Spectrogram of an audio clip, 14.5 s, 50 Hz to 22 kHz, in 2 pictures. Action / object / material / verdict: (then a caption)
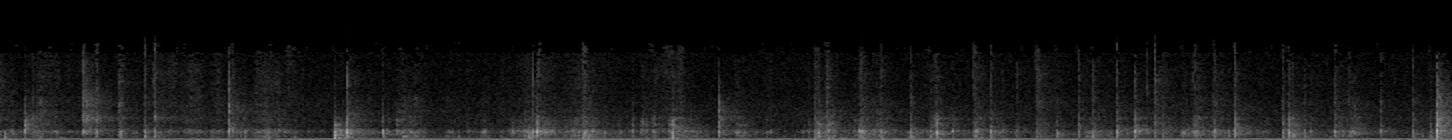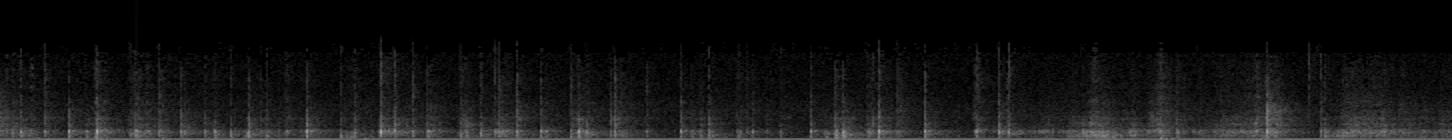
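tap / kraft paper snack pouch / kraft paper / none. Long nails tap and scratch a partly full kraft paper snack pouch lying on a table. Quick, dry, papery clicks and rustling scrapes come in a steady, busy stream, with a bright crinkle centred around 1.5 kHz. A constant low hum runs underneath throughout.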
